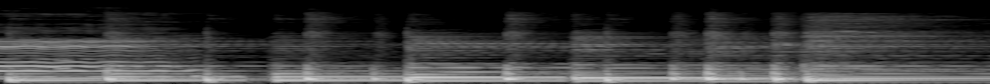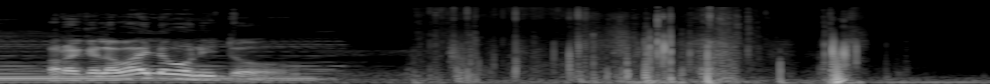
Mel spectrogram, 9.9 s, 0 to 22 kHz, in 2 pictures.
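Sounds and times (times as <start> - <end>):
phone handling rustles and knocks: 7.0 - 9.6.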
